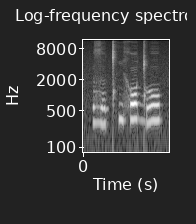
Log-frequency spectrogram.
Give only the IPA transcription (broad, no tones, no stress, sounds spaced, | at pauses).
z ə̤ ǀʰ i̤ x ɔ ɡ͡ǀ o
